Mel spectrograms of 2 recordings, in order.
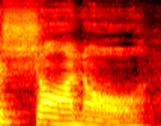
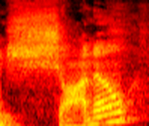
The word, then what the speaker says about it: Shawano: And I'm like, "Did you just pronounce it Shawano? Isn't it like Shawano?"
